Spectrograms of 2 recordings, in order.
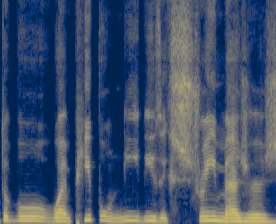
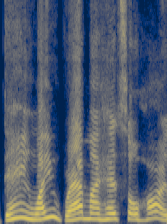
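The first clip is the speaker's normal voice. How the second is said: higher-pitched, mildly indignant protest; mock complaint; 6 semitones higher, 4 dB louder than usual. Woman to guy who grabbed her hair, mock complaint. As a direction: complain as if retelling a small grievance.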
